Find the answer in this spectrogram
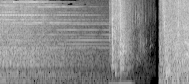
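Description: A high, bell-like metallic ringing sound effect that fades away over about a second and a half, followed by a short burst of sound and a moment of silence.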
